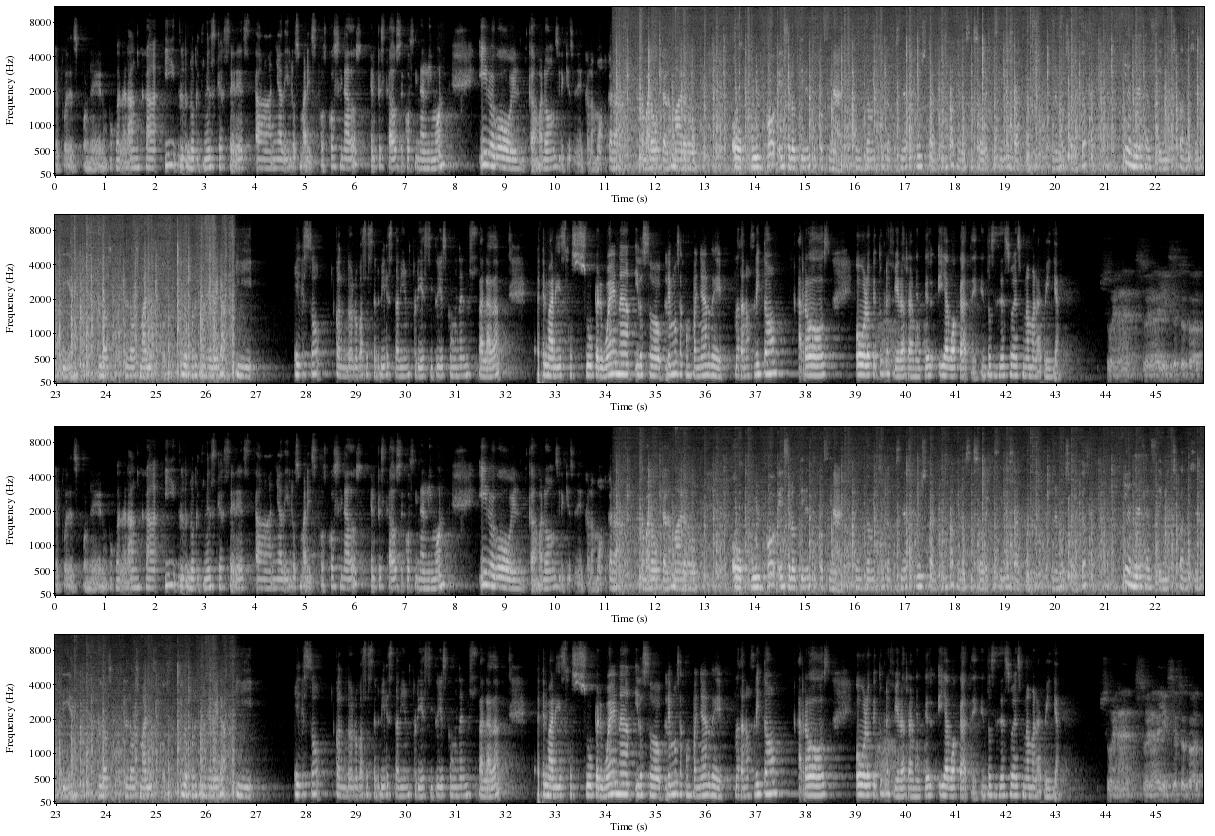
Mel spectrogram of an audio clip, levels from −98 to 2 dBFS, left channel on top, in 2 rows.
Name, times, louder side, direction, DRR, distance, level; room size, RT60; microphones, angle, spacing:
voice 1, 0.0-11.4 11.7-13.2 13.5-20.7 21.4-23.5 23.8-26.9 27.8-28.3 28.6-32.4 32.7-37.5 37.8-43.1, left 1 dB, 15° left, 13 dB, 0.7 m, -27 dB
sound 1, 11.1-26.6, left 4 dB, 60° left, 1.0 m, -30 dB
voice 2, 13.4-13.9 31.4-31.9 39.3-40.1 43.9-45.8, right 1 dB, 50° right, 1 dB, 2.9 m, -39 dB
24.0 x 18.0 x 10.0 m, 1.1 s
head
